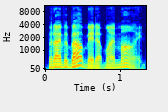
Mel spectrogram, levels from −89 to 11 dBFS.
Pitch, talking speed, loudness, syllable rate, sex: 135 Hz, 310 wpm, -17 LUFS, 7.2 syllables/s, male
